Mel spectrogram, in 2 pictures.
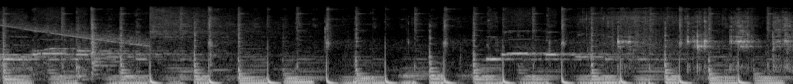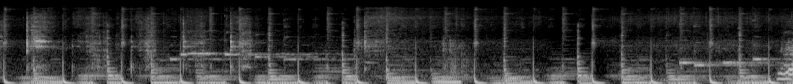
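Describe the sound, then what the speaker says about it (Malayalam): A tempering fries in oil for a mango perukku curry, with a dense bubbling sizzle under rapid, regular metallic clinks and scrapes of a ladle against the pan, loud and close. "ഞാനിതിലൊന്ന് വറുത്ത് കോരി എടുത്ത് കേട്ടോ"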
